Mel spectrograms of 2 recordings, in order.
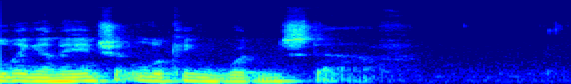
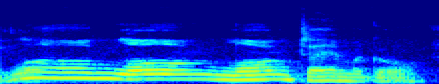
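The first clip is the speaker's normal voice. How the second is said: high, drawn-out, majestic words; slow and majestic; 6 semitones higher, much slower than usual. A narrator's reading. Old man recalling an ancient shared life, slow and majestic. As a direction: stretch each word out slowly and grandly. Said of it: "explaining slowly and majestically".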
